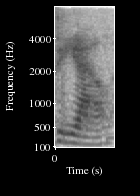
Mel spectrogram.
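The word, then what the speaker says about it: Zielle: on the girl side i have the name zl it's about z-i-e-l-l-e l and this one means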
